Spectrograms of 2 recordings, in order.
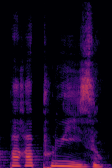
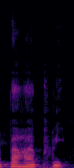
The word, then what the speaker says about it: parapluies: Et je ne dis pas parapluies, d'accord ? On sait que c'est du français, donc c'est différent. On dit parapluie, un parapluie, des parapluies.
